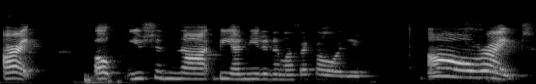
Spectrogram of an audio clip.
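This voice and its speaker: A woman teacher reading aloud to young children in an expressive storytelling way, with deliberate pauses. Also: high voice, lo-fi sound. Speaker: elementary school teacher.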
